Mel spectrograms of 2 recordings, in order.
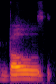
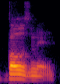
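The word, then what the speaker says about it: Boseman: to cover Chadwick did I say Chadwick Bose Chadwick Bozeman there we go Chadwick Bozeman it really reminded me of that but thank you for everybody in the chat I always somehow managed to say his name wrong but I think I got it right today anyway so we're going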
